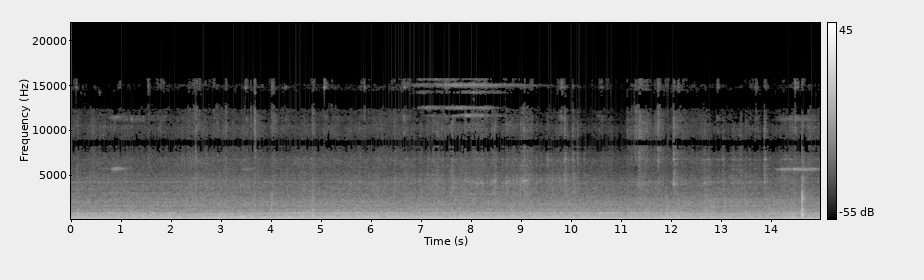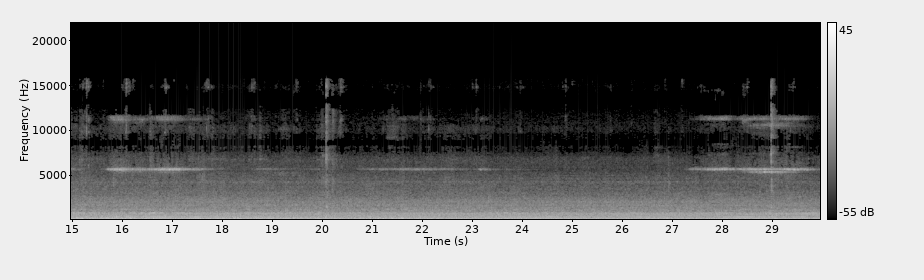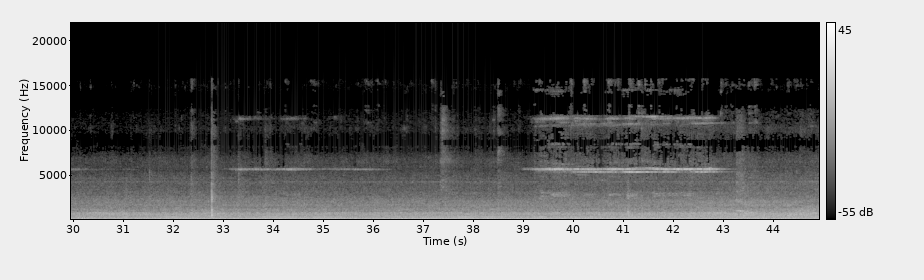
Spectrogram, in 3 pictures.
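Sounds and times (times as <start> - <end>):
low train rumble: 0.0 - 44.9
faint high squeal: 14.0 - 17.7, 27.3 - 30.2, 33.1 - 36.2, 38.9 - 43.6.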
